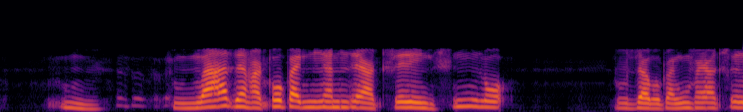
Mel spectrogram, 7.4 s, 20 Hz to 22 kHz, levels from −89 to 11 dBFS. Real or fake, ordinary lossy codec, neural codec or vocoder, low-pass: fake; none; autoencoder, 44.1 kHz, a latent of 192 numbers a frame, MeloTTS; 3.6 kHz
